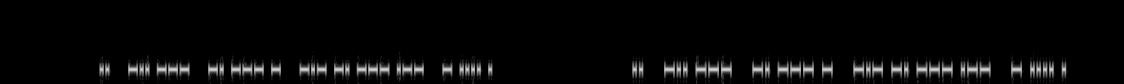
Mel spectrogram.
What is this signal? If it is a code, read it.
Morse code, heard as a keyed tone, about 37 wpm, 700 Hz. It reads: I DO NOT KNOW THE I DO NOT KNOW THE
